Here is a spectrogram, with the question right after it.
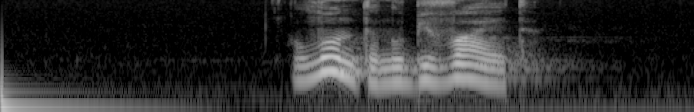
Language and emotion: Russian, angry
